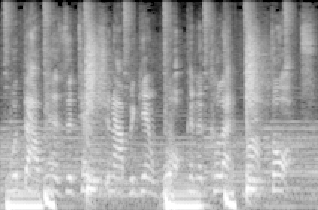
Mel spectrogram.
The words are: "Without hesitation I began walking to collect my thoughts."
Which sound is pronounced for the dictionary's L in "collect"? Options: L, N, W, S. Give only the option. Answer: L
